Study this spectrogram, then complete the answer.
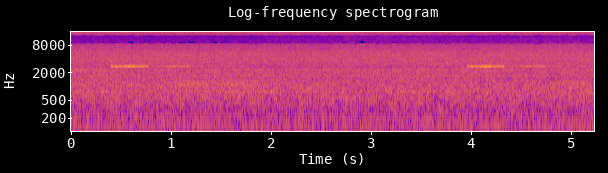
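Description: A low engine drones steadily.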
